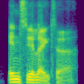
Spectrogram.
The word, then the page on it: insulator: British English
